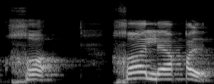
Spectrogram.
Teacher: ഖ തൊണ്ടയിൽ നിന്ന് വരുന്ന ലെറ്ററാണ്. തൊണ്ടയുടെ മുകൾ ഭാഗത്തു നിന്ന് വരുന്ന ലെറ്ററാണ് ഖ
